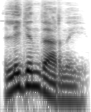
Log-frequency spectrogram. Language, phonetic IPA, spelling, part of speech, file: Russian, [lʲɪɡʲɪnˈdarnɨj], легендарный, adjective, Ru-легендарный.ogg
- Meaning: legendary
